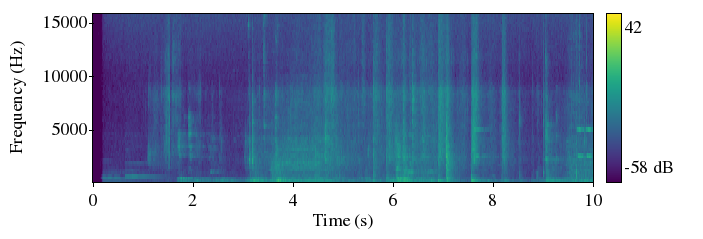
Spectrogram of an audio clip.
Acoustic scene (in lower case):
elevator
